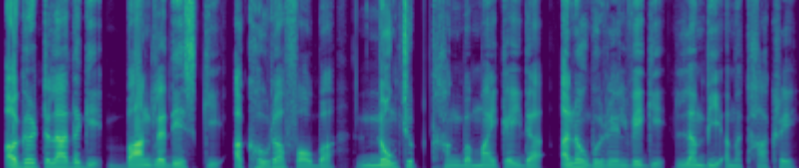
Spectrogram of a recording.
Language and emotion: Manipuri, neutral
